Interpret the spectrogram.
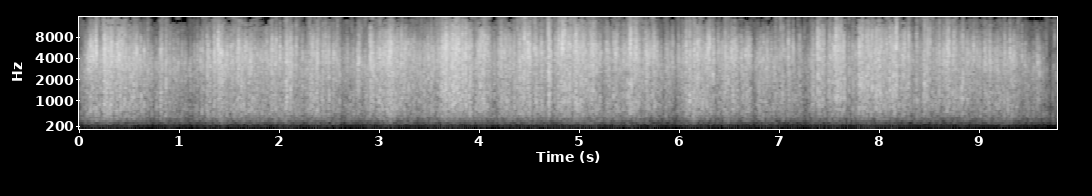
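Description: Rain falling steadily on a surface, a dense, even patter that dips briefly near the end.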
